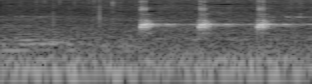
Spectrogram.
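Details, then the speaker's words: Maruti Swift central locking: three quick high chirps about a quarter second apart on locking instead of one, because a loosened bonnet rubber stop keeps the bonnet sensor from detecting the bonnet closed; bonnet open warning. "यह तीन बार बजरी है ना की एक बार बज रही है इसका मतलब कोई दिक्कत है और दिक्कत क्या है वो अभी दिखाते हैं"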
